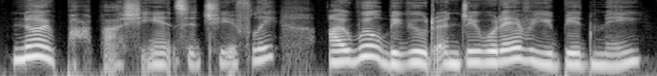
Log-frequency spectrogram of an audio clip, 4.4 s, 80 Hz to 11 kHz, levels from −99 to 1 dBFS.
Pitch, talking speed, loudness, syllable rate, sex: 200 Hz, 205 wpm, -17 LUFS, 5.7 syllables/s, female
